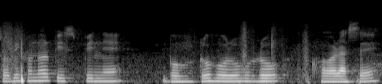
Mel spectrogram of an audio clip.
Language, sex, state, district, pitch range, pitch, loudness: Assamese, male, Assam, Kamrup Metropolitan, 135-145 Hz, 140 Hz, -18 LUFS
